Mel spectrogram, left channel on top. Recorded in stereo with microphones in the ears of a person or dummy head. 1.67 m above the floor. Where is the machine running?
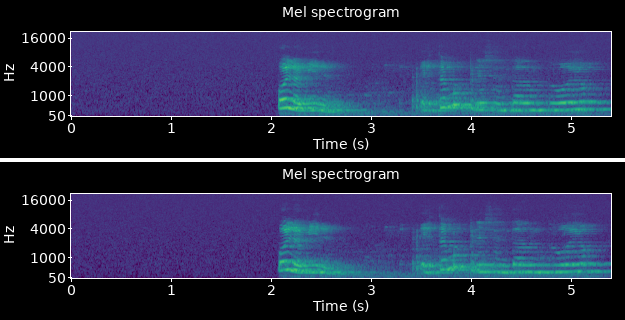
No machine running in this recording.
